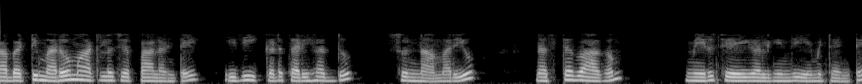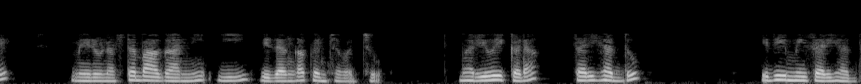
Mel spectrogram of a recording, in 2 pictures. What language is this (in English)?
Telugu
